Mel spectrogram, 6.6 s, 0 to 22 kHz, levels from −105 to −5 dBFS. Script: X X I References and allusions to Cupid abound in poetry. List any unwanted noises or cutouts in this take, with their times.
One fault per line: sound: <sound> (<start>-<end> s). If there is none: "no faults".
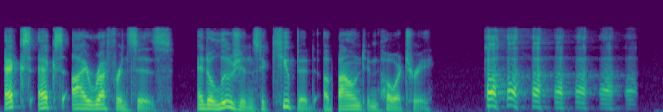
sound: dropout (3.3-3.4 s)
sound: laugh (4.8-6.4 s)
